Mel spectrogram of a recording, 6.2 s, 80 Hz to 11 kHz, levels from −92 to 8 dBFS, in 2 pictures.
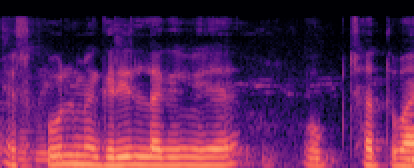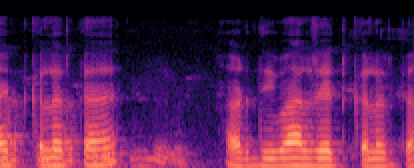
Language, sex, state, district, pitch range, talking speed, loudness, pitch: Hindi, male, Bihar, Muzaffarpur, 140-155 Hz, 175 wpm, -17 LUFS, 145 Hz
